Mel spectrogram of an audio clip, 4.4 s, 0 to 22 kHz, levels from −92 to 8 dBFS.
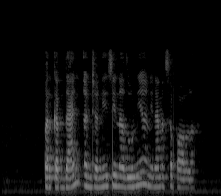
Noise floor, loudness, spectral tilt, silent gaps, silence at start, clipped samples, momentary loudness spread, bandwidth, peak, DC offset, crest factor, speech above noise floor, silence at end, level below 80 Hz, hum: -81 dBFS; -46 LUFS; -4 dB/octave; none; 0.9 s; under 0.1%; 7 LU; 8 kHz; -28 dBFS; under 0.1%; 18 dB; 36 dB; 0.5 s; -82 dBFS; none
